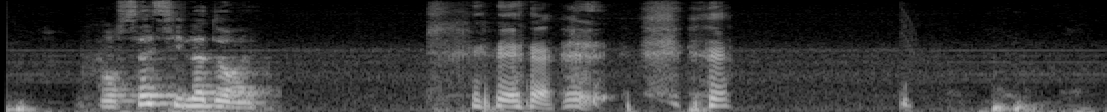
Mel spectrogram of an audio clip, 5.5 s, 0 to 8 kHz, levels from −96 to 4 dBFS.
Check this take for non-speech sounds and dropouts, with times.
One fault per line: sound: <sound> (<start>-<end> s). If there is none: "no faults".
sound: laugh (2.1-3.7 s)
sound: chirp (4.5-4.6 s)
